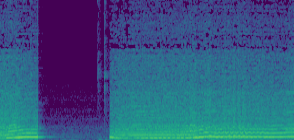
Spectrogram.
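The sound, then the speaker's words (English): A race car engine whines loudly with a buzzing, harmonic tone, cuts out briefly, then returns and climbs in pitch as the revs rise during wheel spin in the wet. “Do you hear that wheel spin? When the car goes, whoa, it goes up in revs.”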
